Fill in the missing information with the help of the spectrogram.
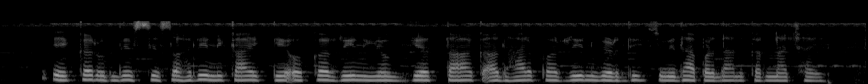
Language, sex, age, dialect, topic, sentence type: Maithili, female, 18-24, Eastern / Thethi, banking, statement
